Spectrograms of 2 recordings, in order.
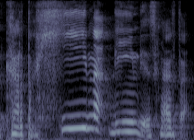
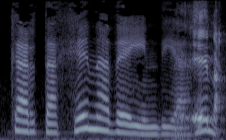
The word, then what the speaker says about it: Cartagena de Indias: So you see, but you gotta put a long E in there, you know, like it's a Cartagena de Indias. Cartagena de Indias.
